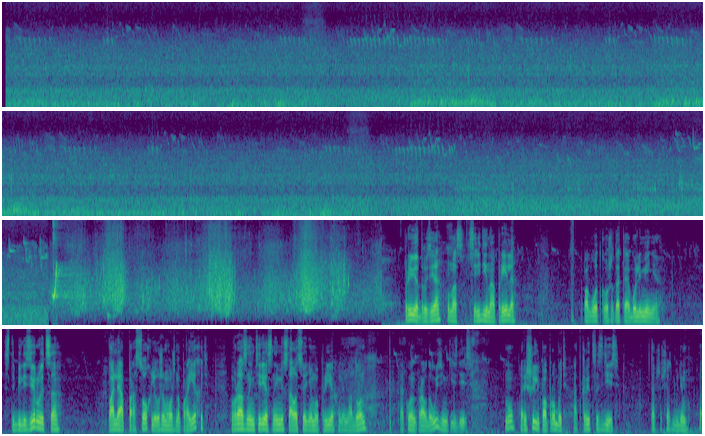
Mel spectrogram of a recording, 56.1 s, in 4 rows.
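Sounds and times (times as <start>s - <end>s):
songbird trilling: 0.1s - 30.5s
steady rushing hiss: 13.9s - 29.0s.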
